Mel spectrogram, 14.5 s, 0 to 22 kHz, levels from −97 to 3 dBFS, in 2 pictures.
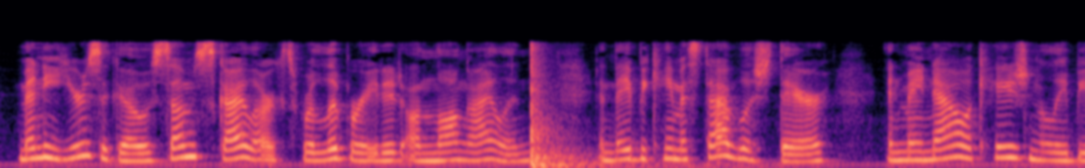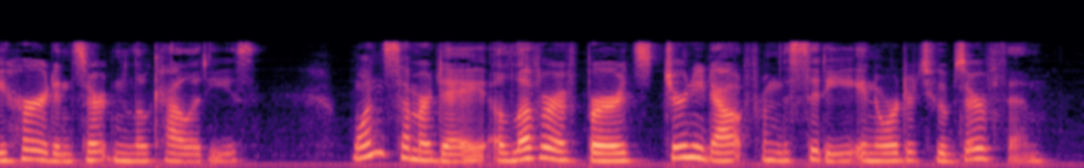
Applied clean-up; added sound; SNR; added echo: none; Thump, thud; 7 dB; none.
